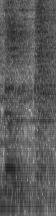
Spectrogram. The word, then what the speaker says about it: Melly: She said to me today, the way you remember how my name is pronounced is Smelly Melly. You pronounce it Melly.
